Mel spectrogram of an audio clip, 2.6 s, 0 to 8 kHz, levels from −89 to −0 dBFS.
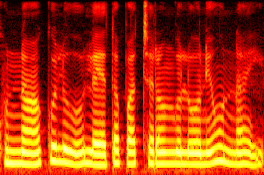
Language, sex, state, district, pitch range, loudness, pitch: Telugu, female, Andhra Pradesh, Anantapur, 190-210 Hz, -13 LUFS, 200 Hz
